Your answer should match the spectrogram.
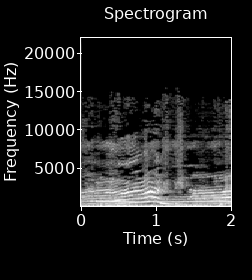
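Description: A meow-like animal call: one long cry that rises and then falls in pitch, and a shorter one starting near the end.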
